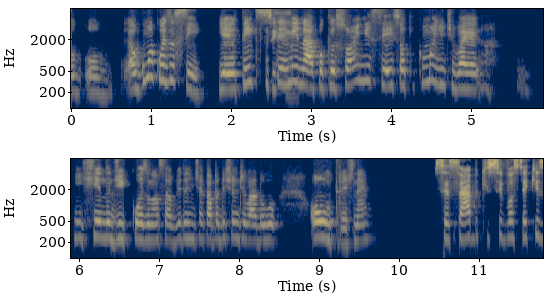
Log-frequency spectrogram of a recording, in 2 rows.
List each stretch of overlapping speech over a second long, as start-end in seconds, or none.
none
